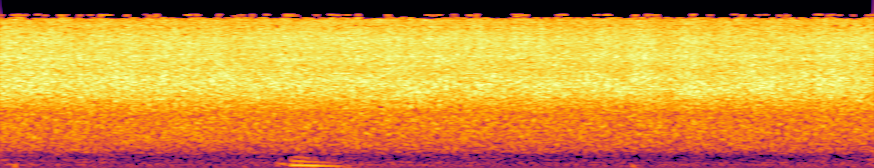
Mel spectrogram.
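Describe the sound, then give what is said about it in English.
An audience claps steadily together, many hands blending into a dense, continuous hiss-like roar that stays even and fairly loud throughout, with a brief low thump partway through. “Clap if your hands are still moving.”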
